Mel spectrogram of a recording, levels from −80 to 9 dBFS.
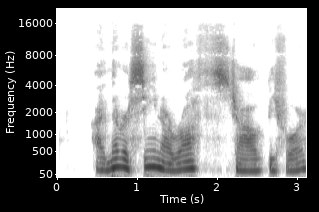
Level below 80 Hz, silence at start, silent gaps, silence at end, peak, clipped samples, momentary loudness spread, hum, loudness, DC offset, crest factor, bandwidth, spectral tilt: -54 dBFS; 0.45 s; none; 0 s; -6 dBFS; under 0.1%; 9 LU; none; -21 LUFS; under 0.1%; 16 dB; 15.5 kHz; -5 dB/octave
